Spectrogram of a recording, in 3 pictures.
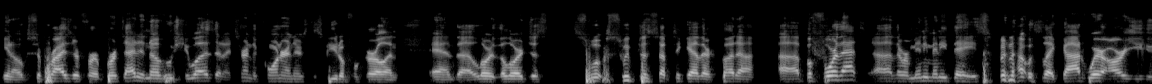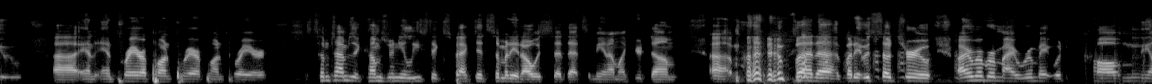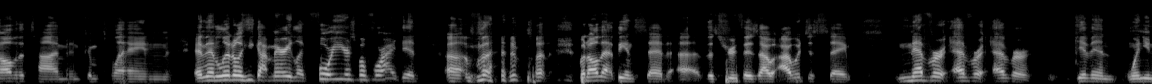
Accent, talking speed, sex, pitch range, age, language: American, 240 wpm, male, 135-185 Hz, 30-49, English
